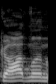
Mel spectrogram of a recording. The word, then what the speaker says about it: Aadland: go first so godlin running to be your next representative my name's an odd name with two A's just remember that that's how you pronounce it I'm a combat veteran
